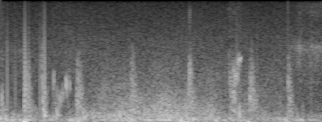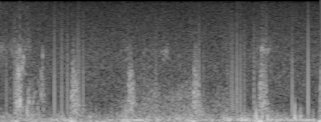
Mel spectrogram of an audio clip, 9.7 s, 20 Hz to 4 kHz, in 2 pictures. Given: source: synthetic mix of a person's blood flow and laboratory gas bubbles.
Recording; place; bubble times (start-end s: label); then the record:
Doppler ultrasound of blood flow; subclavian vein
0.01-0.08 s: bubbles
0.61-0.73 s: bubbles
0.77-1.07 s: bubbles
2.82-2.88 s: bubbles
3.42-3.63 s: bubbles
5.04-5.53 s: bubbles
From the record:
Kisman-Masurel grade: 122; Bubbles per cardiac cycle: 1 to 2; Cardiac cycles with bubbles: 10 to 50%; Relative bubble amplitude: moderate (0.250 to 0.450); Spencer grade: 2 (many but less than half of the cardiac periods contain bubble signals, singularly or in groups); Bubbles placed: anywhere in the cardiac cycle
